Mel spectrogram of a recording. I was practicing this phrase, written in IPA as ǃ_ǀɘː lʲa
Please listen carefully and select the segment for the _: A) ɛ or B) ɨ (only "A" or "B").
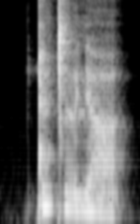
B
